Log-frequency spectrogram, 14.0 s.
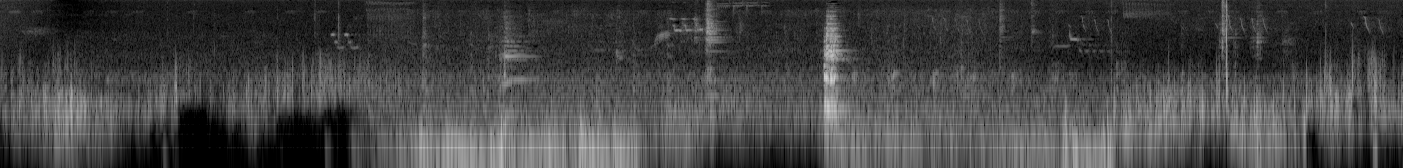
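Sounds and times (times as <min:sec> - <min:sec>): wind rumbling on microphone: 0:00.0 - 0:07.2, 0:08.2 - 0:14.0
birds chirping: 0:03.2 - 0:14.0.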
